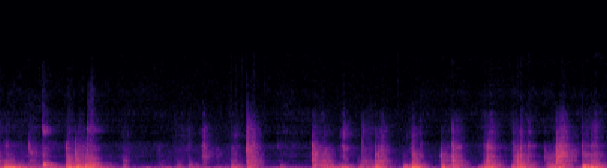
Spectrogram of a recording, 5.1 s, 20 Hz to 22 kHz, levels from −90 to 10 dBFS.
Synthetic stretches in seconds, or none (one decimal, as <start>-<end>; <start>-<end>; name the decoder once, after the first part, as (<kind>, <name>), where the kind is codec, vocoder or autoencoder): 0.0-1.4 (codec, SNAC); 2.2-2.7; 3.5-5.1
